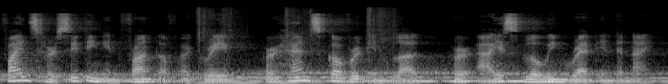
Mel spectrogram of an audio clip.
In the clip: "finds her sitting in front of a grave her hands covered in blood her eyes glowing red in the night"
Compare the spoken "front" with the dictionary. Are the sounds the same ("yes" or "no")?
yes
